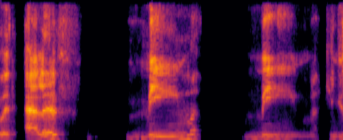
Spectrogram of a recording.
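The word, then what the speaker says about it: ميم: but it doesn't matter as long as you pronounce it with the long e meme all right so you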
